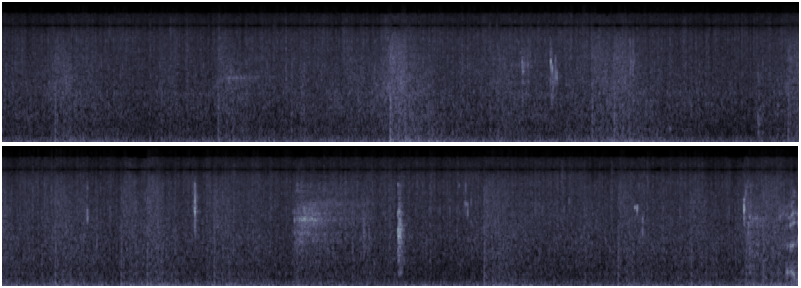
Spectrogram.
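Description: Napoleonic-era artillery booms in the Waterloo battle game Scourge of War, with repeated distant cannon thuds and rumbling blasts rolling over a constant low battlefield din.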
